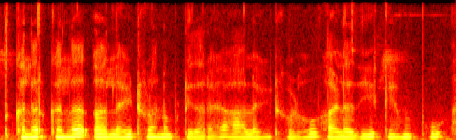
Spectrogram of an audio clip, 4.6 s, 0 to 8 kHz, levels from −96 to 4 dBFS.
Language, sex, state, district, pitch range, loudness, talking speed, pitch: Kannada, female, Karnataka, Bellary, 175-195 Hz, -18 LUFS, 145 wpm, 185 Hz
